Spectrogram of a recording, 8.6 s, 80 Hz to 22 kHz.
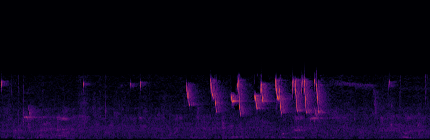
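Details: Caged European goldfinch entered in a singing competition, the Copa Federacion, 3 March 2013, sounding a quick burst of bright, high, downward-sliding notes in a rapid run near the middle, with people talking throughout the room.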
